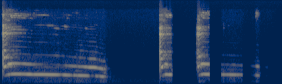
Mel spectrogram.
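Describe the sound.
A person imitates a hound dog or wolf howl: one long, sustained, wavering howl, then four short yelping howls trailing off, loud with no other talk.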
